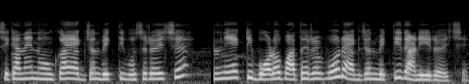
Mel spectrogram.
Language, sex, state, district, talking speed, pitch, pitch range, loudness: Bengali, female, West Bengal, Malda, 190 wpm, 255 Hz, 240-270 Hz, -16 LUFS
